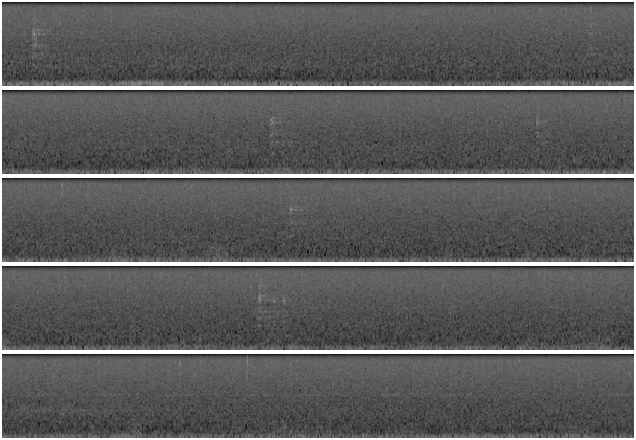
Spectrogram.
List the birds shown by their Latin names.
Accipiter cooperii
